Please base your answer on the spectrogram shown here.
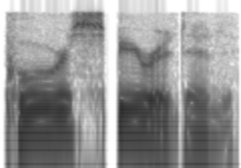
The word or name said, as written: poor-spirited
